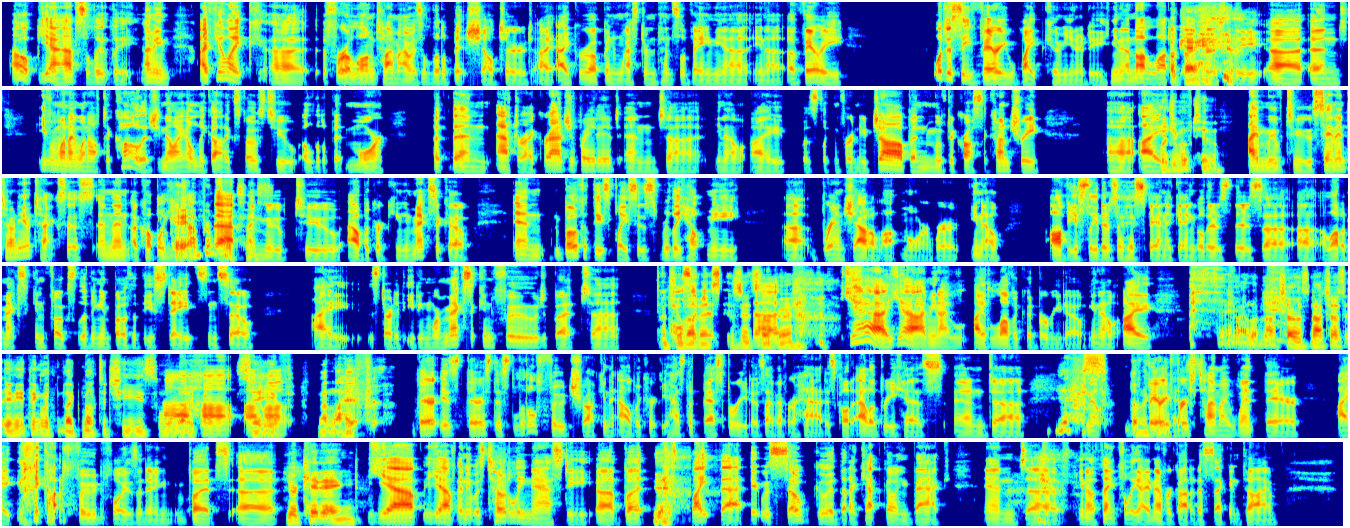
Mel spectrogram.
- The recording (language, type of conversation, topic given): English, unstructured, What is your favorite way to learn about a new culture?
- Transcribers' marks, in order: chuckle; chuckle; laugh; chuckle; laughing while speaking: "I"; laughing while speaking: "Yeah"; laughing while speaking: "Yes"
